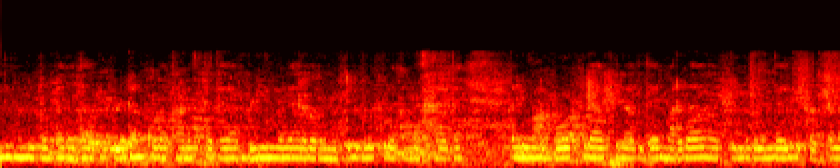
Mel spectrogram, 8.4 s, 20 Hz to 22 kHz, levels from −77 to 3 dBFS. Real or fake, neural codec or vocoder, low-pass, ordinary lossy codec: real; none; 7.2 kHz; AAC, 32 kbps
